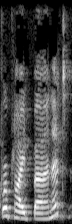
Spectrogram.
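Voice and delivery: ordinary delivery

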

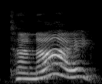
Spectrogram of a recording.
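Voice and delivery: high, loud cry of disbelief; dismayed outburst. A narrator's reading. Ellie hears the mice leave tonight, dismayed outburst. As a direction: blurt it out high, close to tears.

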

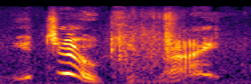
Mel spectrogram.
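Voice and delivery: high-pitched disbelief; incredulous. Real, not acted. Player balking at waiting till a hundred percent, incredulous.

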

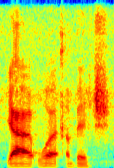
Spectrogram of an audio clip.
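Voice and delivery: ordinary talk

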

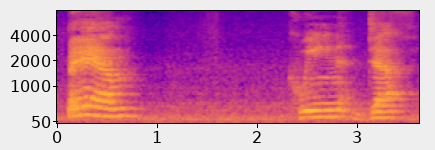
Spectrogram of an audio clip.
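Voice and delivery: reveal bam. Real, not acted. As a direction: hit it like a drumroll. Dramatic reveal.

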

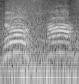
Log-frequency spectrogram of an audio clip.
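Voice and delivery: high, loud yell; panicked scream. Real, not acted. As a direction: scream as you're hit. Screaming at game.

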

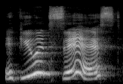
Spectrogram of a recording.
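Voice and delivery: high-pitched, obliging insect; storybook mantis, willing to fight; praying mantis. A narrator's reading. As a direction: accept the challenge in a high little voice. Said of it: "said the praying mantis".

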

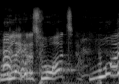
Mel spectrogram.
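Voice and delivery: high laughing bafflement; baffled shock. Real, not acted. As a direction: squeak out in confused shock. Confused reaction.

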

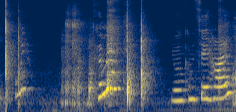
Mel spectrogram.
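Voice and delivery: high sing-song call to a pet; high dog-calling voice. Real, not acted. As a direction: coax the dog over, voice way up.

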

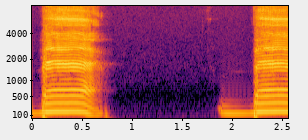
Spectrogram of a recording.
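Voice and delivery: ব্যা held one alif length, loud from the lips; stretched ba. Shown as a demonstration. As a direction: draw out ব্যা for one count. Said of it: "এক আলিফ টানতে হবে।". (এক আলিফ টেনে ব্যা)

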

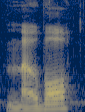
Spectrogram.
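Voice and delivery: "Mobile" said MOH-bul, unstressed ending. Real, not acted. Host checks the word for crib toy, "Mobile" as MOH-bul. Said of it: "It's pronounced mobile".

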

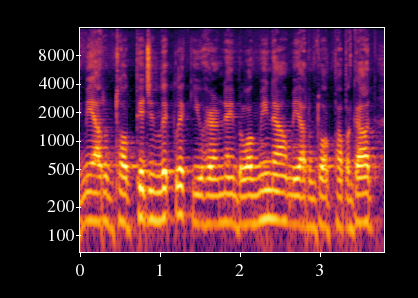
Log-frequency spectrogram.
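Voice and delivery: lightly voiced Papua New Guinea pidgin; showing off his Tok Pisin pidgin. Shown as a demonstration. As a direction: rattle off a bit of pidgin as a demo. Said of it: "So I have that language down".

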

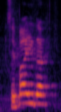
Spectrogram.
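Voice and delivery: high coaxing pet voice; talking to a pet. Real, not acted. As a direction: sweet-talk the dog.

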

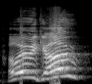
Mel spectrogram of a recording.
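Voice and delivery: high, loud burst of anticipation; loud hyped-up cheer; excited shout. Real, not acted. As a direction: shout it as the big reveal lands. New image appears, excited announcement.

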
